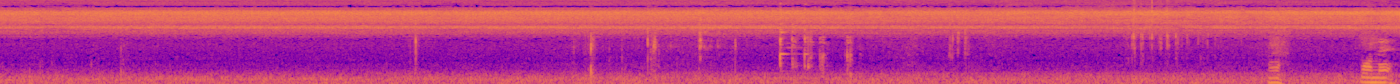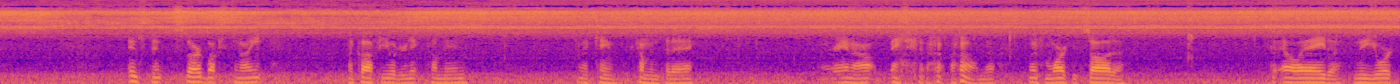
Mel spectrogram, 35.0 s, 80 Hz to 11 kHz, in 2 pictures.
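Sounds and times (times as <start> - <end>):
camping stove hissing: 0.0 - 35.0
camp gear clinking: 8.1 - 10.8.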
